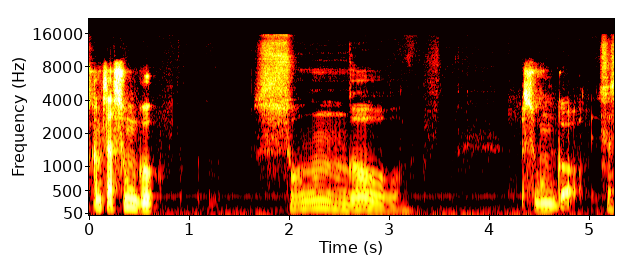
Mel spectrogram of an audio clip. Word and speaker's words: Sundgau: et le sundgau j'ai dit quoi ça se prononce comme ça son go sous mango ça s'écrit sound go c'est ça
